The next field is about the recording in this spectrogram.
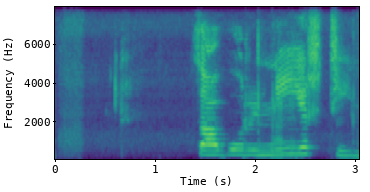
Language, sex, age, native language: Icelandic, male, 7, Icelandic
